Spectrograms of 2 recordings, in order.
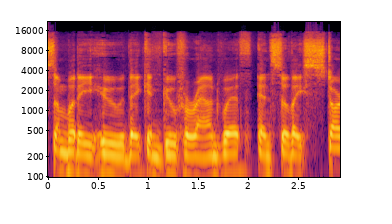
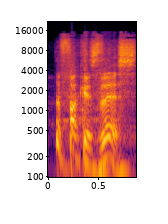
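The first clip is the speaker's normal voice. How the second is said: higher-pitched, baffled quoted outburst; dumbfounded blurt; 7 semitones higher than usual. A narrator's reading. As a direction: read it as a mildly stunned blurt. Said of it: "I was dumbfounded and blurted out".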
